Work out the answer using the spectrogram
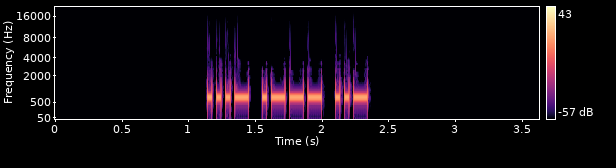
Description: Morse code, heard as a keyed tone, about 36 wpm, 700 Hz. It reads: VJU
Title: Three Challenging Letter-Number Combinations 35wpm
